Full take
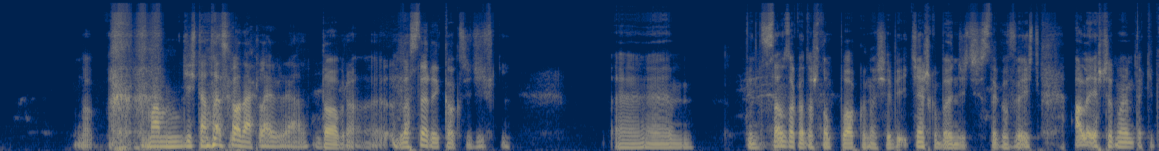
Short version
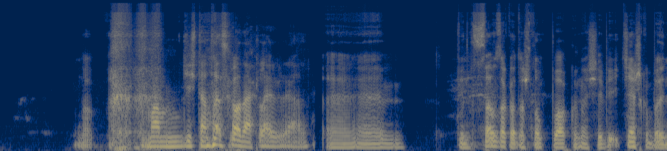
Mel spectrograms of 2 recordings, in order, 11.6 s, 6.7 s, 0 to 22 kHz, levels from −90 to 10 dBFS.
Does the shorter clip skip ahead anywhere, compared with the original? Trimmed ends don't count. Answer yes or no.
yes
